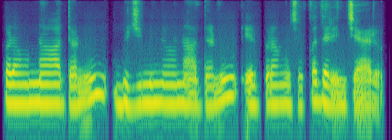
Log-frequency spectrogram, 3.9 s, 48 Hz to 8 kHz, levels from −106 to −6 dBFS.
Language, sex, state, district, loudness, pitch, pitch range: Telugu, female, Telangana, Hyderabad, -15 LUFS, 185 Hz, 180-185 Hz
